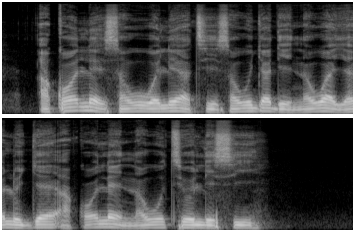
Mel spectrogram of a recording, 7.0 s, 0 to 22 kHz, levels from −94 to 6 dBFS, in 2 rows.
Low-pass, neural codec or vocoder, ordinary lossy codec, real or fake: none; none; none; real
